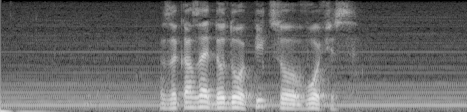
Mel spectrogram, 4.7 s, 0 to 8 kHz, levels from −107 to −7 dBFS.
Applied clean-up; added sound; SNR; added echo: none; none; none; none.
